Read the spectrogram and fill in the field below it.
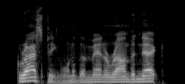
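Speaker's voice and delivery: ordinary delivery, nothing marked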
